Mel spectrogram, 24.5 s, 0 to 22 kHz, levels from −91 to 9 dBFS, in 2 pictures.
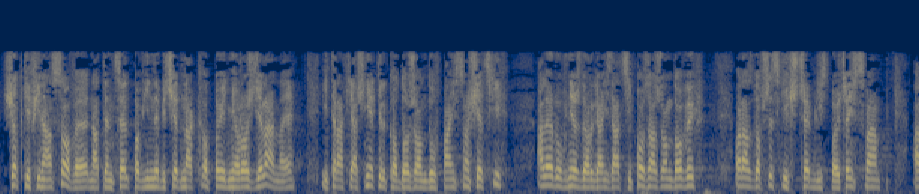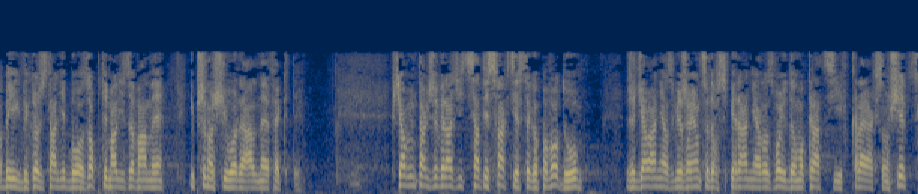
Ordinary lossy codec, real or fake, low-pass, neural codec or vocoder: MP3, 32 kbps; real; 7.2 kHz; none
